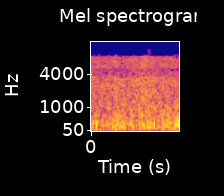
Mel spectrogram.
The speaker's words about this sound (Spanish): esas olas de la playa de Nuadhibu golpean numerosos cuerpos sin vida devueltos por el mar a las costas de Mauritania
